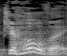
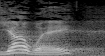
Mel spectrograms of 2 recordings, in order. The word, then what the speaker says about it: Yahweh: This is Jehovah in the King James Version of the Bible, but it might be more properly pronounced Yahweh, though the pronunciation is uncertain.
